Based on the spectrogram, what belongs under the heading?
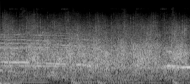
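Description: A crowd applauding, with many hands clapping in a dense, steady wash of crackling noise that holds at an even, fairly loud level throughout, no voices standing out.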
